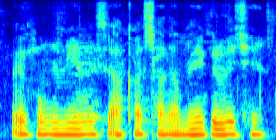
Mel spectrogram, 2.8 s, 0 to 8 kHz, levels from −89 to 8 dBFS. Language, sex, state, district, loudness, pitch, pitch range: Bengali, male, West Bengal, Purulia, -18 LUFS, 130 Hz, 125-135 Hz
